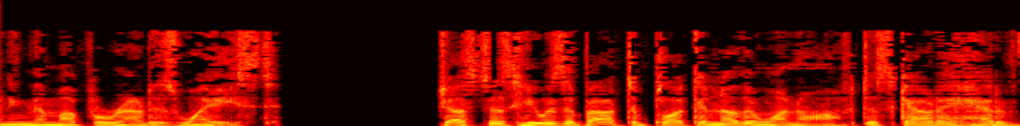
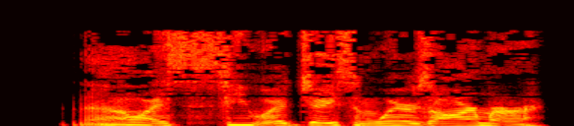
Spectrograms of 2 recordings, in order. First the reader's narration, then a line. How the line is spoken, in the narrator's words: he groaned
